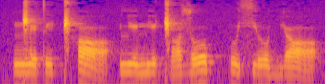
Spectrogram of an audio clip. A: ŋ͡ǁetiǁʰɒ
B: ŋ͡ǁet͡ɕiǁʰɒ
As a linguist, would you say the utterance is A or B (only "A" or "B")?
A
